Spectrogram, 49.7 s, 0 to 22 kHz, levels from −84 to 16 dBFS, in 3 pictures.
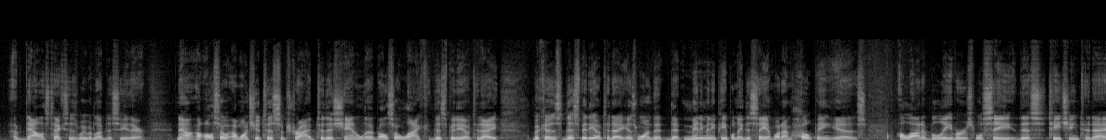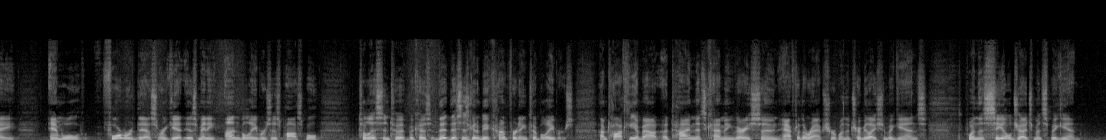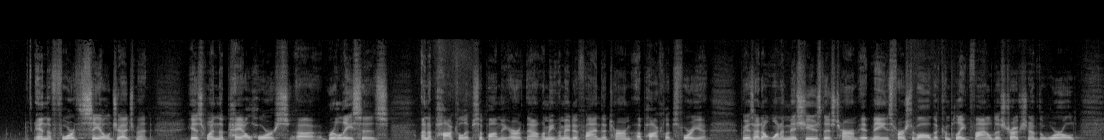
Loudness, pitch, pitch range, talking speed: -21 LUFS, 135 Hz, 125-150 Hz, 175 wpm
